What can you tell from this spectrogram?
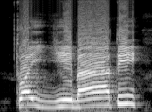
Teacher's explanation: طا کو موٹا کرنا ہے طا کو یا کے ساتھ ملائیں گے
